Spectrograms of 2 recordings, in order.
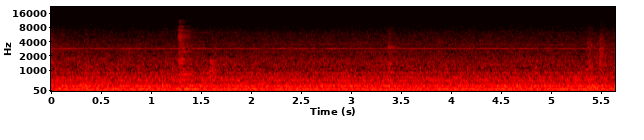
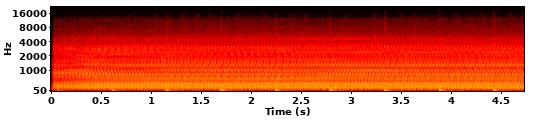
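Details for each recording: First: Samsung range after door lock switch repair, running a self-clean test cycle: faint steady hum with a thin high tone and a couple of soft clicks, counting down and heating normally. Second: Oven door lock motor grinding on a Samsung range during self-clean start: harsh buzzing drone with a dull thump about every two-thirds of a second as the door fails to lock; a small cheap lock switch was found faulty and needed replacing.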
